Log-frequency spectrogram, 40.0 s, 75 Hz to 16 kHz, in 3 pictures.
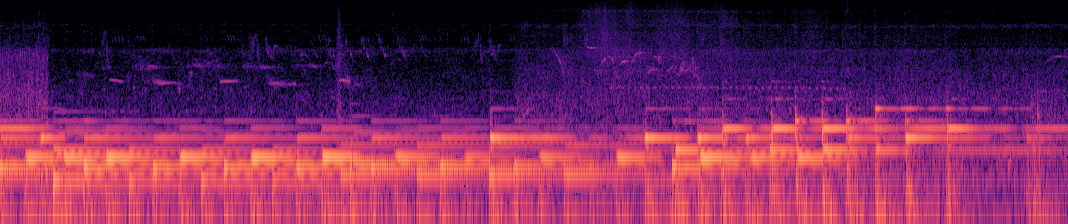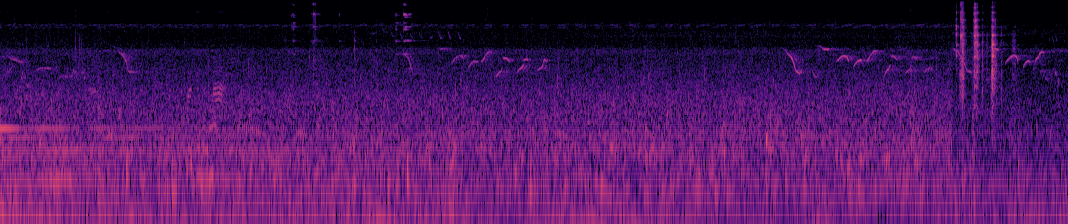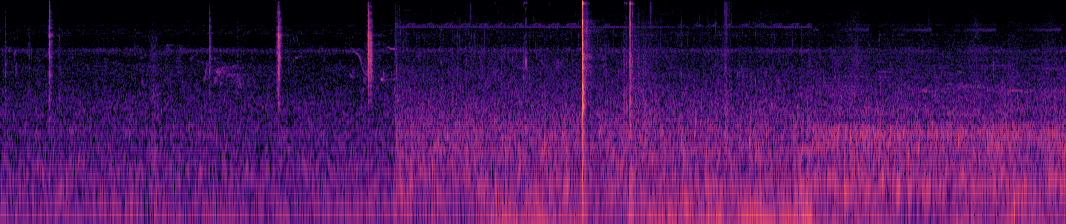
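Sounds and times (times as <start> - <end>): small birds chirping: 0.0 - 20.4
stream flowing: 0.0 - 40.0.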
